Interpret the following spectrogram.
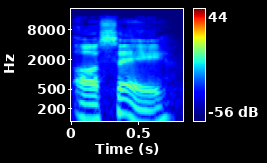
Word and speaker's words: assay: So it's probably not actually pronounced like we are pronouncing it in our minds. Well, the pronouncer there is assay. So Yeah. assay. It's the assay office. Yep, assay.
